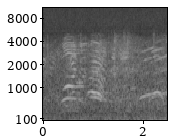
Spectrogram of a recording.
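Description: Speech: a few words from a voice in two short phrases, over a steady low background hum.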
